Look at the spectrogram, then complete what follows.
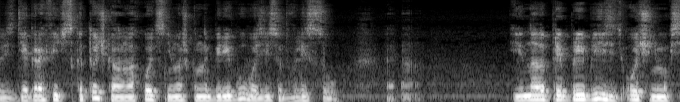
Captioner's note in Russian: откашливается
